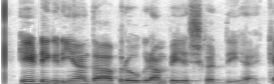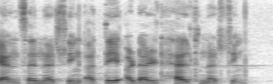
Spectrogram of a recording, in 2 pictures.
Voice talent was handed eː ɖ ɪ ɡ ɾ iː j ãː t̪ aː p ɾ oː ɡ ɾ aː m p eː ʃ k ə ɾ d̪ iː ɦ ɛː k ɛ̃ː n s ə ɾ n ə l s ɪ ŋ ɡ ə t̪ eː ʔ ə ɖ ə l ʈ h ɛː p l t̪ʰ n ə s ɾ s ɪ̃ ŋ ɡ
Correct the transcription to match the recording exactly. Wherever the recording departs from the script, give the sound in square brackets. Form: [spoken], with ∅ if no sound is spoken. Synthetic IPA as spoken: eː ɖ ɪ ɡ ɾ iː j ãː [d̪] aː p ɾ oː ɡ ɾ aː m p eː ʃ k ə ɾ d̪ iː ɦ ɛː k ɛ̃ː n s ə ɾ n ə [ɾ] s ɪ ŋ ɡ ə t̪ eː ʔ ə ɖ ə l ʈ h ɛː [∅] l t̪ʰ n ə [∅] ɾ s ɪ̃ ŋ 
